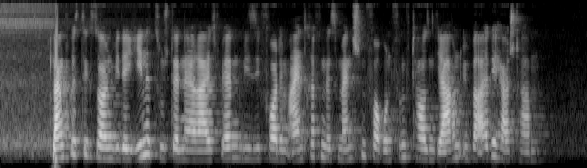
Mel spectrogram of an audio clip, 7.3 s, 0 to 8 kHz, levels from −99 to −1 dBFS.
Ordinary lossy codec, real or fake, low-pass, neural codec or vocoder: none; real; 7.2 kHz; none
